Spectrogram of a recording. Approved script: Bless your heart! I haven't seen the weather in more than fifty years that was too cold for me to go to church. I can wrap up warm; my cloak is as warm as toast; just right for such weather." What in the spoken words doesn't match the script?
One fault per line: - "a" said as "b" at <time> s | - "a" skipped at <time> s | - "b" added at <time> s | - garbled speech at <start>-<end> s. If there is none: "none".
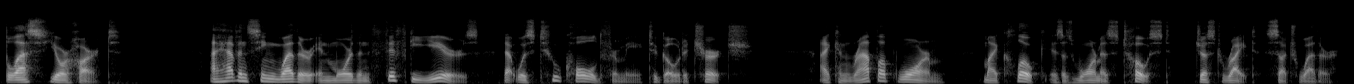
- "the" skipped at 2.8 s
- "for" skipped at 12.6 s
